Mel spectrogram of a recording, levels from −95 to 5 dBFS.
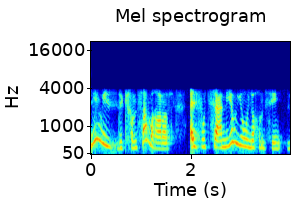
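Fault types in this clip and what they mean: G.729 codec: The speech sounds rough and slightly synthetic, confined to a narrow telephone band of roughly 200 Hz to 3.6 kHz. This fits an 8 kbit/s G.729A coder rebuilding each 10 ms frame from a vocal tract filter, a pitch predictor and a few pulses.
VoIP packet loss concealed by the speech codec: From 0.35 to 0.55 s the sound smears into a buzzy tone or coloured noise that fades instead of dropping out. About 160 ms of audio went missing, and the decoder filled the gap by repeating its last pitch and filter at falling gain.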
